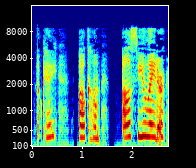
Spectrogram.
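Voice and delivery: high, hesitant nervous agreement; uneasy, high-pitched goodbye. A narrator's reading. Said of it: "sounding nervous".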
